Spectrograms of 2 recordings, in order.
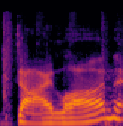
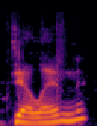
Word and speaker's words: Dylan: Andy wonders on our YouTube stream, why is it Dylon and not the normal pronunciation of Dylan? Oh, Andy, have I got a story for you? Andy, just a bit. His name is Dylan. We call him Dylon, and it's affectionate.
